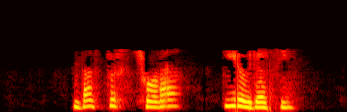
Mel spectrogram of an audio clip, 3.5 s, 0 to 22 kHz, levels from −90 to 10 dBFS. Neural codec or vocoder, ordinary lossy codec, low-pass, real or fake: codec, 44.1 kHz, 2.6 kbps, DAC; MP3, 16 kbps; 3.6 kHz; fake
